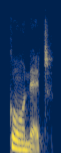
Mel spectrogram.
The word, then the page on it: cornett: Indian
